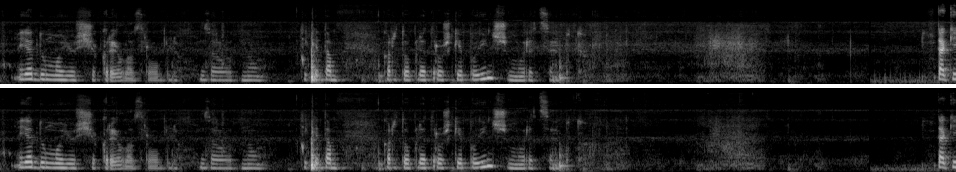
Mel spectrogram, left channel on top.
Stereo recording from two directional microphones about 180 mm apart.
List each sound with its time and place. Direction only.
0.2 s speech: 10° right (ahead or behind)
7.1 s a sound: 20° right (ahead or behind)
9.4 s speech: centre (ahead or behind)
